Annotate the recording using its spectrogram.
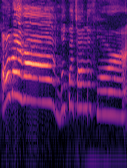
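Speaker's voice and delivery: very high, loud shriek with oh stretched long. Retelling how a friend reacted to a dead bug: imitating someone screaming. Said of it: "She starts screaming".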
